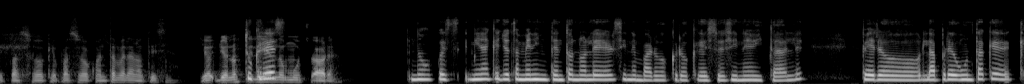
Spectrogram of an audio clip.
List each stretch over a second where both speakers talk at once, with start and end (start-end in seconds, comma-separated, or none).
none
